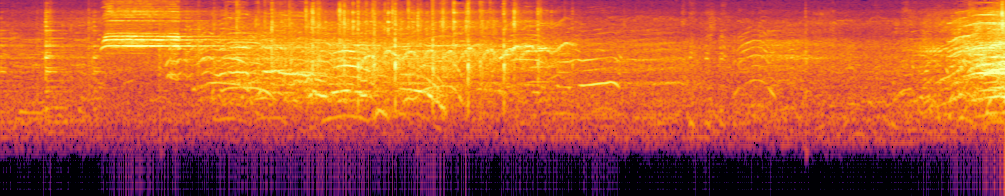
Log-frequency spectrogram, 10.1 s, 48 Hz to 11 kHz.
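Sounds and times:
crowd shouting and cheering: 0:01.3 - 0:07.8, 0:09.0 - 0:10.0.

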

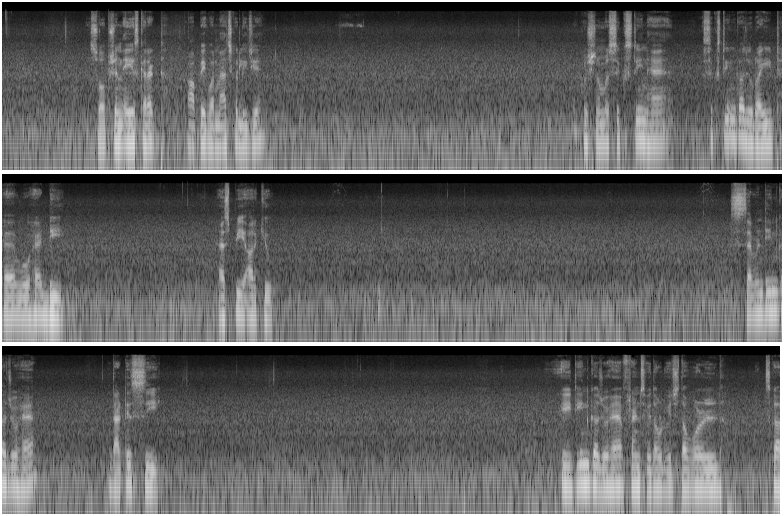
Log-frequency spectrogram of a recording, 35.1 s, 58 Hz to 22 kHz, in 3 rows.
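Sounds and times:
low hum: 0:00.0 - 0:35.0
steady background hiss: 0:00.0 - 0:35.0
faint high tone: 0:05.0 - 0:05.5.

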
